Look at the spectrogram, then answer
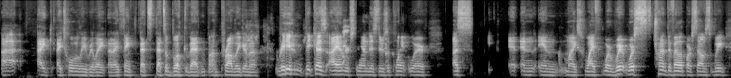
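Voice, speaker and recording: A man chatting casually as an interview host, halting and often repeating himself as he talks. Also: medium pitch, steady tone, fairly bright tone. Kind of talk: casual chat.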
